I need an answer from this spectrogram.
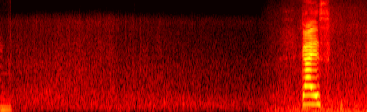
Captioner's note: gentle waves crashing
